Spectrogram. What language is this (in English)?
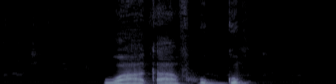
Oromo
